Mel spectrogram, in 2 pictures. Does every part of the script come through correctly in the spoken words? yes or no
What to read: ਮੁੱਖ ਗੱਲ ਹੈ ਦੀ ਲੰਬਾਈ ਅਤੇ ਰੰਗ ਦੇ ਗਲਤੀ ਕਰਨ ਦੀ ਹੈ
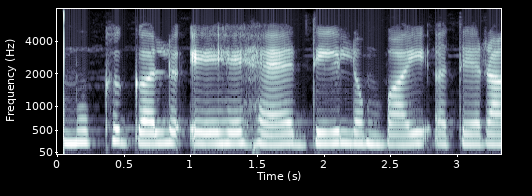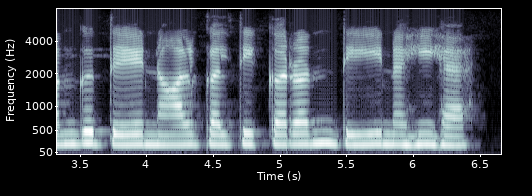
no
